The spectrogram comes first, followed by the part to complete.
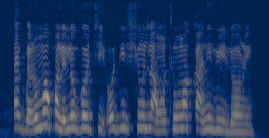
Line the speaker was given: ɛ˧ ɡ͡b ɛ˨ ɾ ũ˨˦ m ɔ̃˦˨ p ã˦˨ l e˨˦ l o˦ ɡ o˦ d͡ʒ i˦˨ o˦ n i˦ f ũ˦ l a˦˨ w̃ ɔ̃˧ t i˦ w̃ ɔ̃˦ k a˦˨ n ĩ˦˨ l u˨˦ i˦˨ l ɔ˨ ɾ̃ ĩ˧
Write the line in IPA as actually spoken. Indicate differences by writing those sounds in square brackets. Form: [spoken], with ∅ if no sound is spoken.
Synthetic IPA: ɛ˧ ɡ͡b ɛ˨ ɾ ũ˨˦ m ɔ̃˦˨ [k] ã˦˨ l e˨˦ l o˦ ɡ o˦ d͡ʒ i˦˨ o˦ [d] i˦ [ʃ] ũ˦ l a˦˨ w̃ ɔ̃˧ t i˦ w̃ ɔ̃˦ k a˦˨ n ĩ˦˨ l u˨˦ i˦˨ l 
